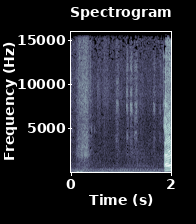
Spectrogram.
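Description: Pen writing on paper, with a short scratchy stroke just after the start and fainter scratching after it. A woman's voice begins just before the end.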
